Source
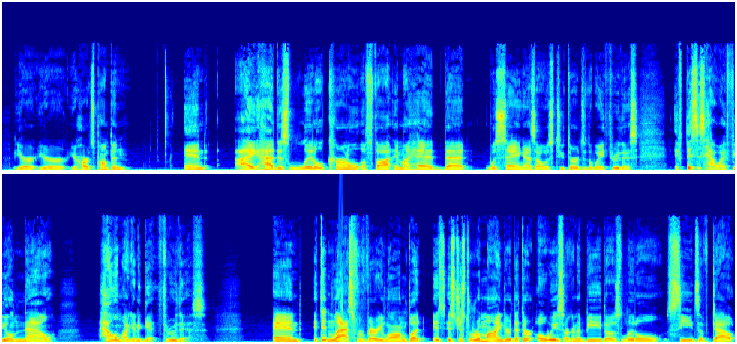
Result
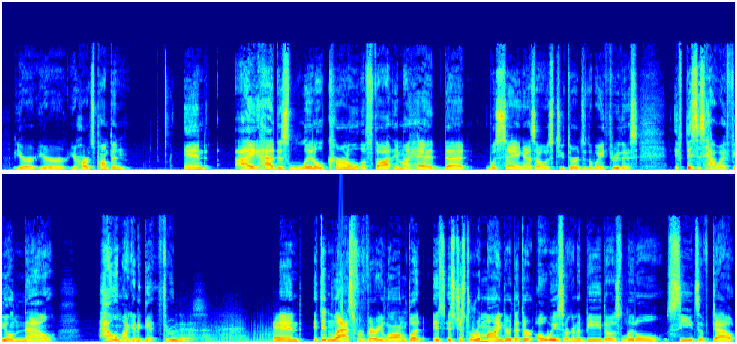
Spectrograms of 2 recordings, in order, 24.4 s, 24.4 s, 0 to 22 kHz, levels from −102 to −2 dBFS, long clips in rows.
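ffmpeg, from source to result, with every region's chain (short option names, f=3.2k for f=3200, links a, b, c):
-filter_complex "[0:a]asettb=1/sr,asplit=3[a][b][c];[a]atrim=end=15.064[d];[b]atrim=start=15.06:end=16.83,asetpts=PTS-STARTPTS,afade=t=in:d=0.004:c=qsin,afade=t=out:st=1.766:d=0.004:c=qsin,aeval=exprs='val(0)+0.5*0.00708*sgn(val(0))':c=same,lowpass=1.2k,asplit=2[e][f];[f]adelay=47,volume=-7dB[g];[e][g]amix=inputs=2:normalize=0,atrim=end_sample=78057[h];[c]atrim=start=16.826[i];[d][h]acrossfade=d=0.004:c1=hsin:c2=qsin[j];[j][i]acrossfade=d=0.004:c1=qsin:c2=hsin"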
